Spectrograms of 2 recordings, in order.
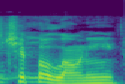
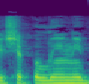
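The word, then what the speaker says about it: Cipollone: house counsel pat h i don't know if i'm saying his name right i think i've said it wrong every time it's c-i-p-o-l-l-o i think it's chip oloni but i like that we say chipolini because i just picture him as a tiny onion ah yeah so i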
